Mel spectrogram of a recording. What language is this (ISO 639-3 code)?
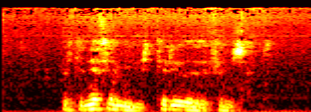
spa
